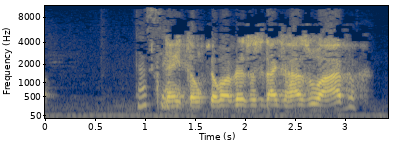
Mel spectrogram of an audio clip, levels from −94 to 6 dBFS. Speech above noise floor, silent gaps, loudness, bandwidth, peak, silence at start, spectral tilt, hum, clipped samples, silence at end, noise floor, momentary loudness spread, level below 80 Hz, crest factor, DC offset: 36 dB; none; -13 LUFS; 11 kHz; 0 dBFS; 0 s; -1.5 dB/octave; none; under 0.1%; 0.2 s; -50 dBFS; 16 LU; -50 dBFS; 14 dB; under 0.1%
